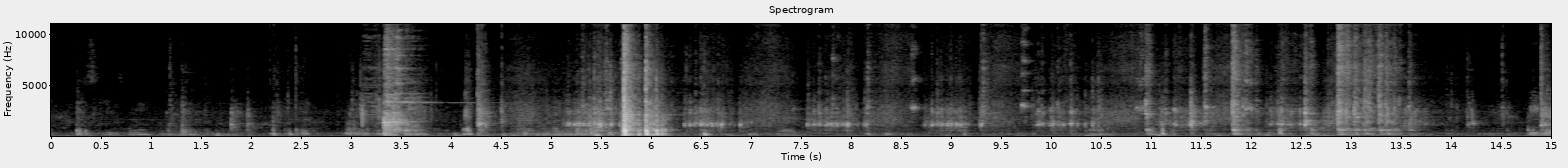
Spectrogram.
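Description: Flat mop being pushed back and forth over a vinyl floor, its head knocking and scraping in short strokes, with one sharp knock about six seconds in.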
